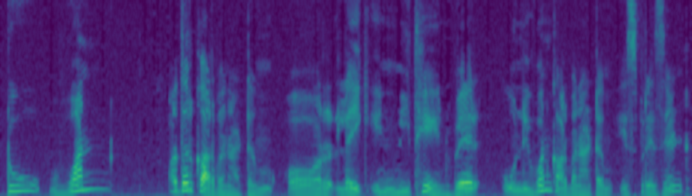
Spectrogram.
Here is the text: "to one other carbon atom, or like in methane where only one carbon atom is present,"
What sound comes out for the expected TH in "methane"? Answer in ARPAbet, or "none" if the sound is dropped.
T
